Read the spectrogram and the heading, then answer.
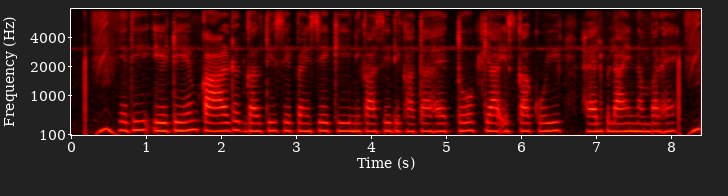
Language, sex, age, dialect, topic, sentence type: Hindi, female, 36-40, Garhwali, banking, question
